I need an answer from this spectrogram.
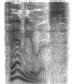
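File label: "famulus", British English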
